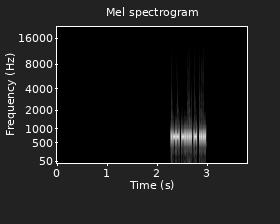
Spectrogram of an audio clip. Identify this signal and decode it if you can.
Morse code, heard as a keyed tone, about 61 wpm, 700 Hz. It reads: W6TH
